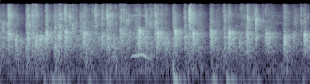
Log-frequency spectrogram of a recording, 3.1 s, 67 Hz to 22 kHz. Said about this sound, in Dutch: Maar vanuit het Haagse cultuurhuis Amare met zo'n 20, 25, 500 toeschouwers. Welkom allemaal. Eh, eh, eh, applaus voor jullie, voor ons. Alvast.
